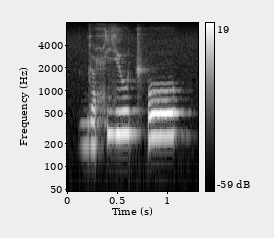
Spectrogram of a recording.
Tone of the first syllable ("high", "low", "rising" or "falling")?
low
